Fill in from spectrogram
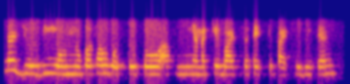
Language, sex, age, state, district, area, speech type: Bengali, female, 18-30, West Bengal, Paschim Bardhaman, urban, conversation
